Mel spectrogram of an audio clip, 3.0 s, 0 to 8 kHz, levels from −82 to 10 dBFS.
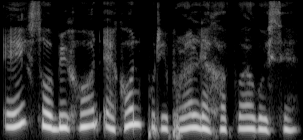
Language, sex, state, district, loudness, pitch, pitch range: Assamese, female, Assam, Kamrup Metropolitan, -14 LUFS, 265 Hz, 240-290 Hz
